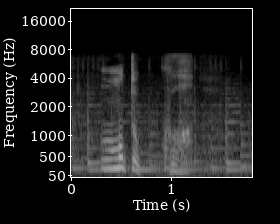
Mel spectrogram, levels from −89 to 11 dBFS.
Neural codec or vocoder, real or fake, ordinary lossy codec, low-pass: none; real; none; 7.2 kHz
